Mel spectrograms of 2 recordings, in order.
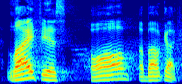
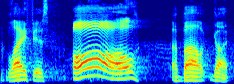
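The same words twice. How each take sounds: First: The sentence is said loud with no special stress. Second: The word all carries strong extra stress. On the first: "say it loud" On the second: "there's an underline under all. So let's read it like that"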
